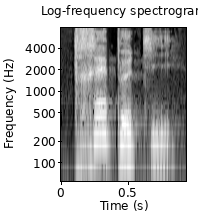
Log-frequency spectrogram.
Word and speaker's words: très: Très petit. Here, final S doesn't exist. It's not pronounced.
